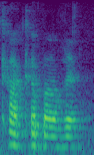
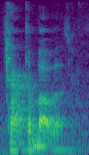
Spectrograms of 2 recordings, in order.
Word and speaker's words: Kakabave: Kabave, är det som man uttalar namnet? – Amine, ja. – Amine, och efternamnet? – Kakabave. – Kakabave. Precis.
